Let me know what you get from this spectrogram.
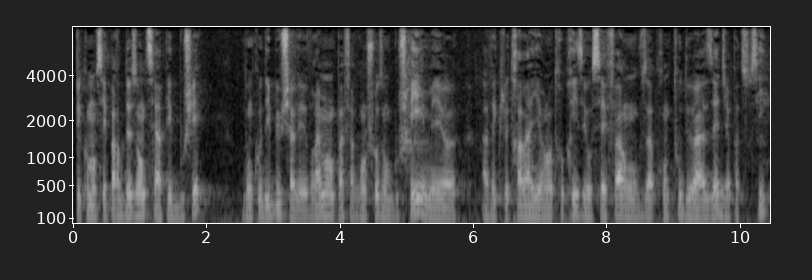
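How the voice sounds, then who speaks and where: Young man in his twenties from French Guiana, apprentice butcher; low, mellow, level delivery with hesitant fillers; faint ambience. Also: little pitch movement, brisk, a little hiss or hum. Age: 20s. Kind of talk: interview portrait.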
